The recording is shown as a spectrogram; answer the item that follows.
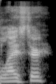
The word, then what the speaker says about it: Leister: All right, is it Leister? Yep. Like, There we go. Star.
